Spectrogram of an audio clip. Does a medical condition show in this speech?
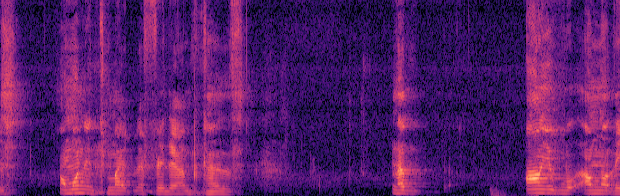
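Yes: cerebral palsy; wheelchair user; obvious speech impediment.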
